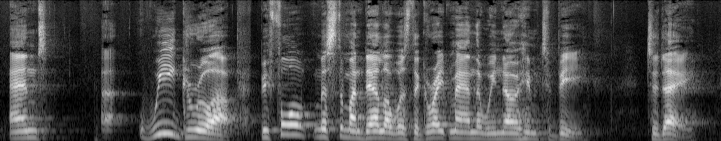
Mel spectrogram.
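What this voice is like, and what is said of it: South African accent. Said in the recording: “I'd grown up as a kiddie in the 80s in South Africa, as my accent might give away”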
